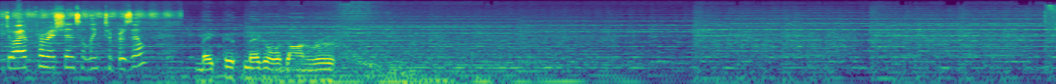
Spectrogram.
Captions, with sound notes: - Do I have permission to link to Brazil? - [Voiceover] Make this Megalodon, Ruth!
